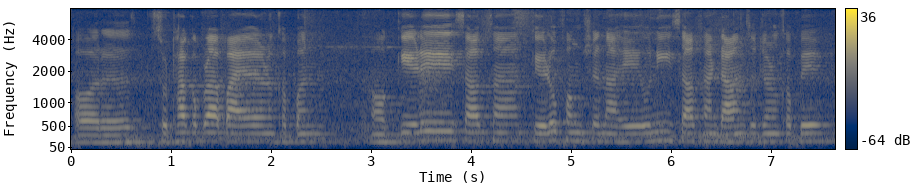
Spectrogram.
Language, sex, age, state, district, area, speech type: Sindhi, female, 60+, Uttar Pradesh, Lucknow, rural, spontaneous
